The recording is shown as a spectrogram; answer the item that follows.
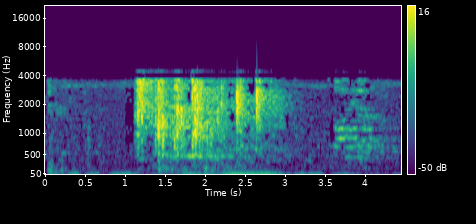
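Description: A loud, harsh, distorted shout from about a second in, lasting roughly two seconds, with fainter voices near the end.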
